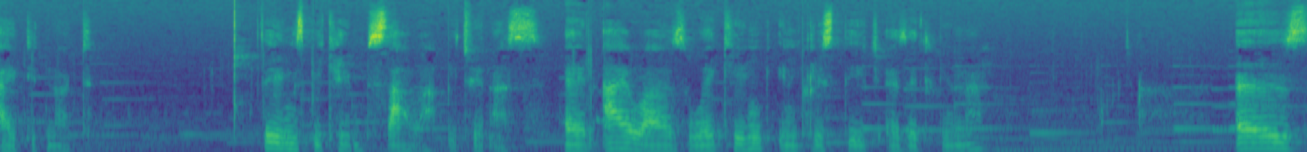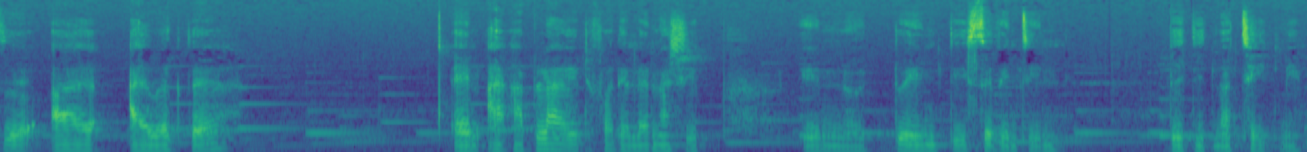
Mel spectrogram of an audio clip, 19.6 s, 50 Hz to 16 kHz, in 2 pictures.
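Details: Adult man's real interview speech; he states he stutters, present since at least grade five (2005), when it caused low self-esteem; he also reports an unspecified positive test and initially delaying medication; stuttering.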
